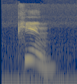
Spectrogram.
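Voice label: "ping", Mandarin Chinese, fourth tone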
